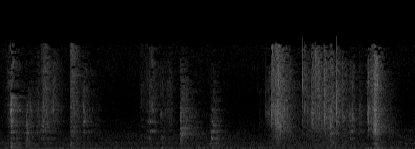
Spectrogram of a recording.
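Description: Faint clicks and light scrapes of a metal fork against a plate while food is picked up, a handful of them scattered through.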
